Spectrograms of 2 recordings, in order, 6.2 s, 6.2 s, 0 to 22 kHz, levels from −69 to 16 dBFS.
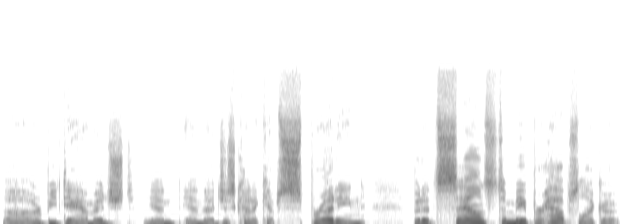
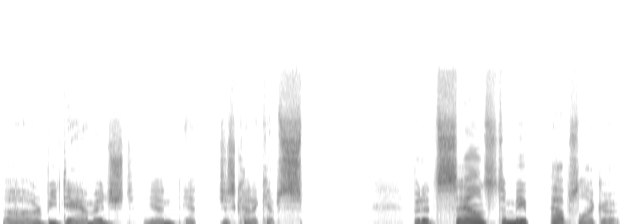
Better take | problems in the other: first | audio cutting out; at 2 s, at 3 s for 0.5 s and at 5.5 s

